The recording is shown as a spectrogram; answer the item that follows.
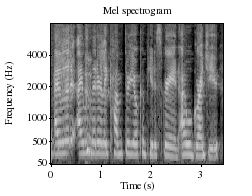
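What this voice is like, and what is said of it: New Zealand accent. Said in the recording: “my accent wasn't too hard to understand ... a Kiwi accent”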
